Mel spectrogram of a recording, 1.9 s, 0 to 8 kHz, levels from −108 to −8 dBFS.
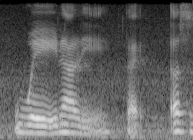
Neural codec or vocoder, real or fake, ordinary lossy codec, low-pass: none; real; none; 7.2 kHz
